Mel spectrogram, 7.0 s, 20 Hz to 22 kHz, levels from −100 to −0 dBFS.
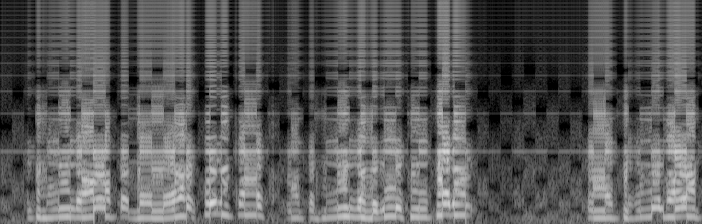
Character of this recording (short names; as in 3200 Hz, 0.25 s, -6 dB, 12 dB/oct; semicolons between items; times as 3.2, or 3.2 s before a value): a buzz of ramps at a fixed pitch in blocks of 32 samples; random-step tremolo; notches that jump at a steady rate 8.6 Hz 590–1700 Hz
